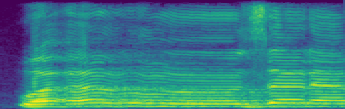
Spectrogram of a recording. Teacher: نون ساکن کے بعد میں اخفا کے حرفوں میں سے کوئی بھی حرف آ جاتا ہے تو پھر وہاں نون کے اندر اخفا کرتے ہیں، ناک میں آواز کو چھپا کر کے پڑھتے ہیں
